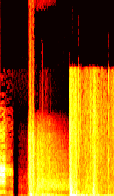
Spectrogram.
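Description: A duck quacks in a few harsh, loud, noisy bursts, with a short silence between the first call and the rest.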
